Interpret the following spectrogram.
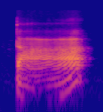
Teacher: it's read in Mandarin as da, rising tone there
